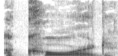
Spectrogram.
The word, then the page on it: accord: American English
